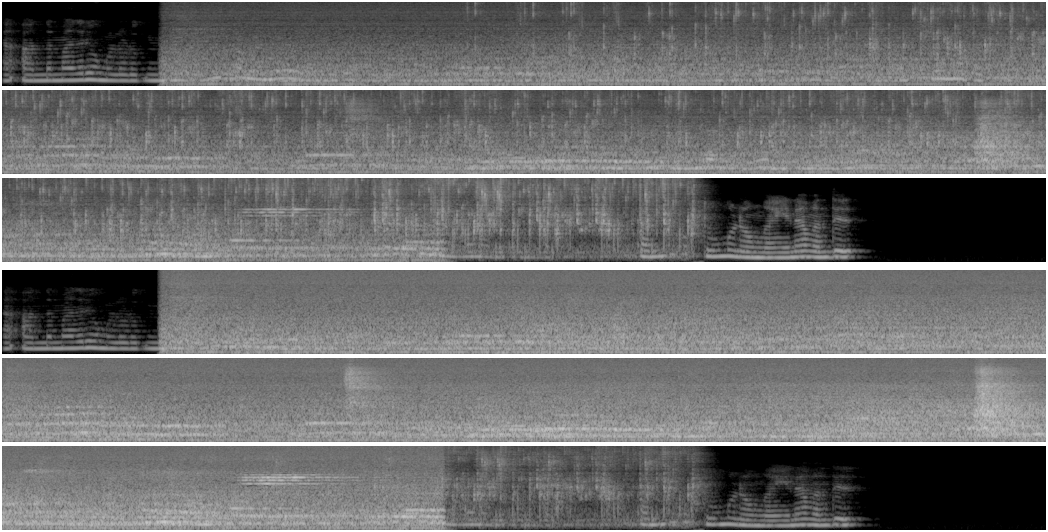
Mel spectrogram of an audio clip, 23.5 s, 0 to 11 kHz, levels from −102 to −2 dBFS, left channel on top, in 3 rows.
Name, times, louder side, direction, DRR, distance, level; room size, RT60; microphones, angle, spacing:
voice 1, 0.0-18.0 18.4-19.8, left 2 dB, 15° left, 0.4 m, -49 dB
sound 1, 1.2-19.0, right 8 dB, 80° right, 0.3 m, -34 dB
sound 2, 3.4-20.9, left 5 dB, 30° left, 0.8 m, -44 dB
sound 3, 7.7-17.5, right 2 dB, 60° right, 0.7 m, -58 dB
voice 2, 20.4-22.0, left 4 dB, 85° left, 0.7 m, -45 dB
7.0 x 3.5 x 5.1 m
head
